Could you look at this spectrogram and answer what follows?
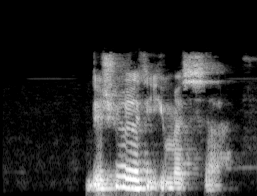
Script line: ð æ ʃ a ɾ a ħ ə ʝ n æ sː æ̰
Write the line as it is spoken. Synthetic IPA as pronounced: ð æ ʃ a ɾ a θ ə ʝ m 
